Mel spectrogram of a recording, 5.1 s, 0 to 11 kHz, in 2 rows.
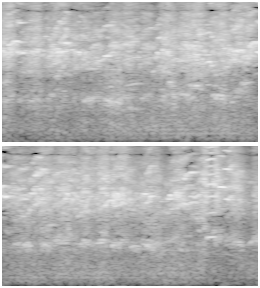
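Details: Many hungry lorikeets in a busy winter flock, June–July 2016, give a constant wash of shrill, screechy chattering and squeals that overlap without pause.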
